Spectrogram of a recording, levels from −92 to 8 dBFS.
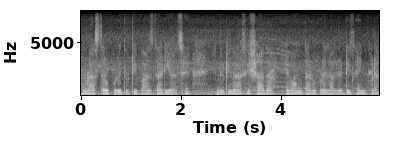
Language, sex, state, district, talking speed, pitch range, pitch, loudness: Bengali, female, West Bengal, Paschim Medinipur, 180 wpm, 175-180 Hz, 175 Hz, -16 LUFS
